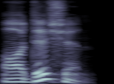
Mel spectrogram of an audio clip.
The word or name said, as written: audition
